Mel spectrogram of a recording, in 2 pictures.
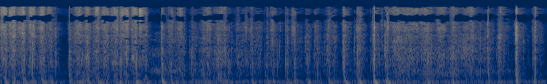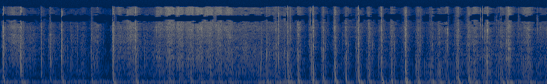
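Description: Fingertips and nails scratch, rub and tap the soft leather of a black leather jacket held in the hands. Quiet, rapid, dry scratching and brushing mix with many short soft taps, with a dull low thump underneath and a faint bright hiss on top.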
